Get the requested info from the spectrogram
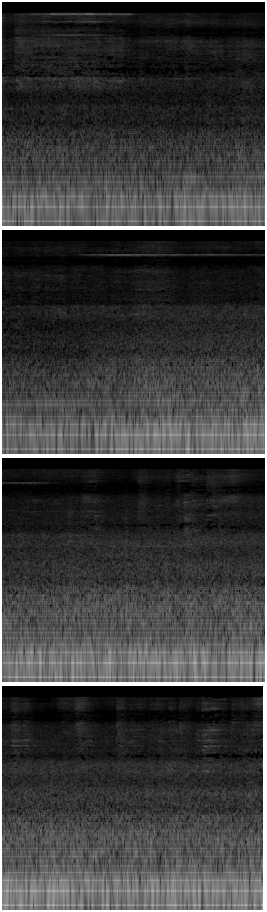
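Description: Freight train of auto rack cars rolling past: a steady deep rumble of wheels on rail, with a faint high wheel squeal about five seconds in and scattered clicks of wheels over the rails in the second half.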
